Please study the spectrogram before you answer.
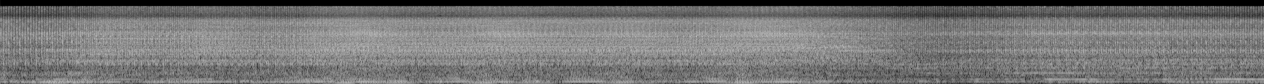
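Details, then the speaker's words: Chevrolet Vectra at idle after hydraulic lifter replacement, heard as the engine stabilized from cold with a new oil pump fitted: a fast light ticking about four per second from the front of the block, remaining lifter tick. "ele ainda tá com uma batidinha de tucho eu vou lá na frente mostrar para vocês"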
